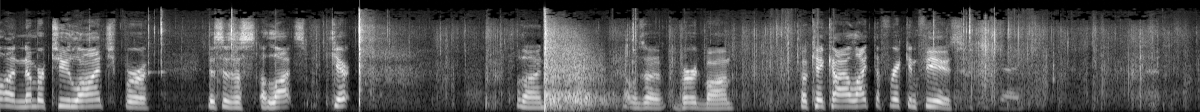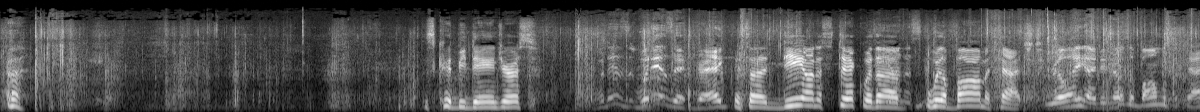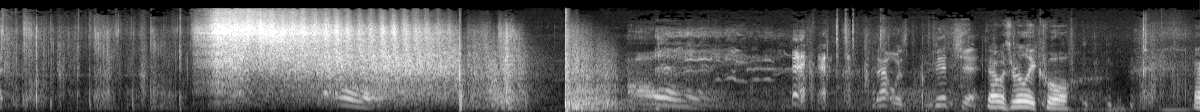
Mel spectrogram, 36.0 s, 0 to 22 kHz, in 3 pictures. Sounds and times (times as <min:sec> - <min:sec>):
Firecracker: 0:03.6 - 0:04.0, 0:05.4 - 0:06.4, 0:25.9 - 0:30.4
Speech: 0:08.0 - 0:10.3, 0:18.0 - 0:24.2, 0:30.3 - 0:31.2, 0:32.7 - 0:34.8.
